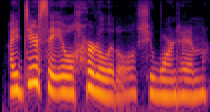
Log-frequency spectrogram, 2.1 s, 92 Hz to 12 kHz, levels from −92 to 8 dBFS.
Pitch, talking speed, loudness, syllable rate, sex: 215 Hz, 285 wpm, -17 LUFS, 7.3 syllables/s, female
